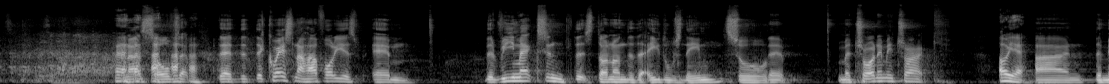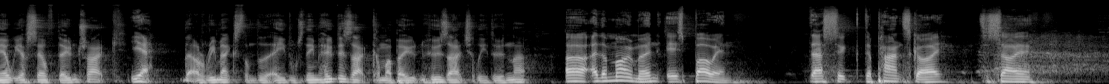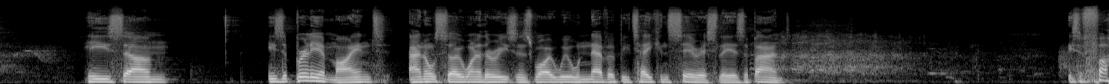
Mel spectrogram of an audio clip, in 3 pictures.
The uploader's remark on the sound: It was recorded in front of a live audience in Glasgow, just before the pandemic hit.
